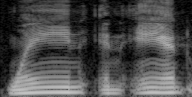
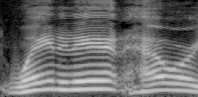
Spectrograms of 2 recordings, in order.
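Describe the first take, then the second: First: Said in the usual way. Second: Much higher, punchy host call; hype intro call. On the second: Shown as a demonstration. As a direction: announce them like a showman. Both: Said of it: "who writes your intros".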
